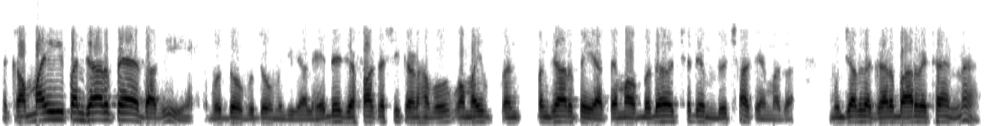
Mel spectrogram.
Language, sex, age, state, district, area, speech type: Sindhi, male, 45-60, Gujarat, Kutch, urban, conversation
